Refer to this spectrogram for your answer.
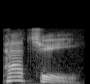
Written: patchy

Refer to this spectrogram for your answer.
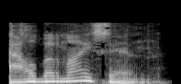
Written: albamycin

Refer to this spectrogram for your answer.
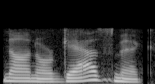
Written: nonorgasmic

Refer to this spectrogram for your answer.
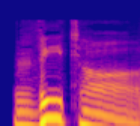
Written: vtol

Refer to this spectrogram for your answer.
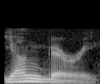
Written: youngberry

